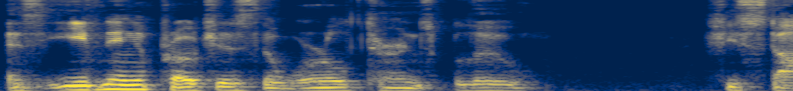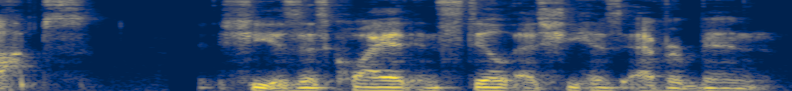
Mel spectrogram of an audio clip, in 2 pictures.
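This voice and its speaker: A man reads a children's story in a fairly low register. His voice has a husky grain, and he narrates in the manner of a storytime reading. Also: takes it slowly. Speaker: author reading own picture book.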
